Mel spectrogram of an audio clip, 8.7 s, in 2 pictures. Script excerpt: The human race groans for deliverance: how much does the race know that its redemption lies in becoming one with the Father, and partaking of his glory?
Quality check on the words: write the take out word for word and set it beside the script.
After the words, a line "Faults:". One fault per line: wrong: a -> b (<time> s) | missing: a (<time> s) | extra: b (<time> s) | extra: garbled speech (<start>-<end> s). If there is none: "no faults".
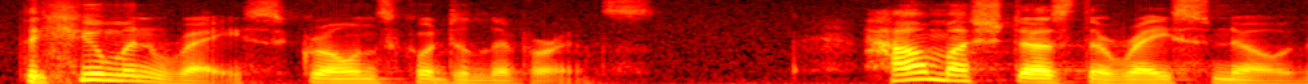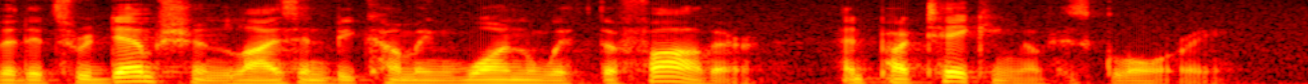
The human race groans for deliverance: how much does the race know that its redemption lies in becoming one with the Father, and partaking of his glory?
Faults:
no faults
